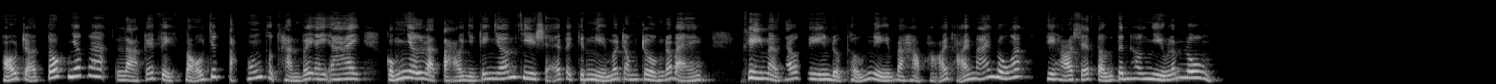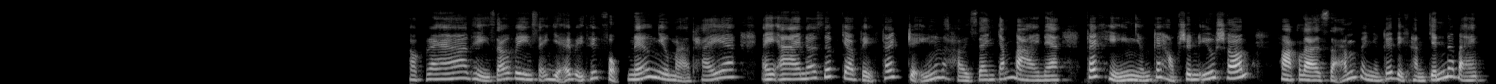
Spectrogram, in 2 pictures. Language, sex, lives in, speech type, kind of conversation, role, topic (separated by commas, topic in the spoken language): Vietnamese, female, Vietnam, read, expert-assistant, expert, Nếu chỉ được đầu tư vào một công nghệ giáo dục trong năm nay, đâu là lựa chọn quan trọng nhất: trí tuệ nhân tạo, lớp học ảo, hay các nền tảng học tập tương tác?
